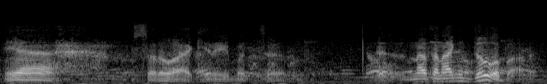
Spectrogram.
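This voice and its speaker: An actor playing a calm, firm, laconic frontier marshal in a 1950s Western radio drama. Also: male voice, fairly low pitch, a crowd in the background, exaggerated voice. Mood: easygoing. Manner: laconic, measured, authoritative. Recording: dull vintage radio recording.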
